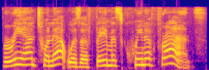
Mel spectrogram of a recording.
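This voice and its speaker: A woman's voice: sits high, lively intonation, moderate pace, dry recording. A woman voicing an inquisitive young female detective in a video game, speaking earnestly and neatly as she explains things. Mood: explaining, amused. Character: bright, inquisitive teenage girl amateur detective.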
